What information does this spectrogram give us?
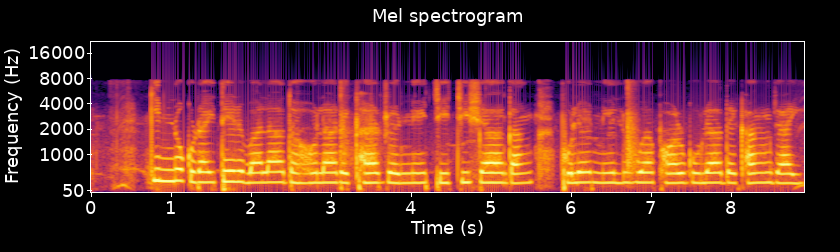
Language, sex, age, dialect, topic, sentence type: Bengali, female, <18, Rajbangshi, agriculture, statement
